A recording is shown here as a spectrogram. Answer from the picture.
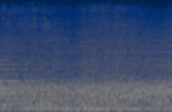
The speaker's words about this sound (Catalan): Vista d'un tren que creua un camp i d'una mar de terrats.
